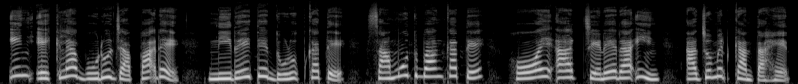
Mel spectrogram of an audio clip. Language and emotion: Santali, happy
